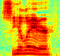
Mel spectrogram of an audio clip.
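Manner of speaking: high, cheery, dismissive mock thanks; breezy brush-off. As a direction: wave him off with a bright fake smile. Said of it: "and they're like".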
